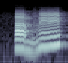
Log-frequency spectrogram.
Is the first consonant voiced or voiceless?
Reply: voiced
